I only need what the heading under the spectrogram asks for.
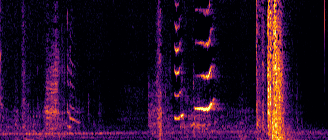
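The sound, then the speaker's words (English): A door creaks open with a series of high, squeaky whines, then lands with a loud thud. No one speaks over the sound. “I'll just open this other creaky door and show you yourself in the future.”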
